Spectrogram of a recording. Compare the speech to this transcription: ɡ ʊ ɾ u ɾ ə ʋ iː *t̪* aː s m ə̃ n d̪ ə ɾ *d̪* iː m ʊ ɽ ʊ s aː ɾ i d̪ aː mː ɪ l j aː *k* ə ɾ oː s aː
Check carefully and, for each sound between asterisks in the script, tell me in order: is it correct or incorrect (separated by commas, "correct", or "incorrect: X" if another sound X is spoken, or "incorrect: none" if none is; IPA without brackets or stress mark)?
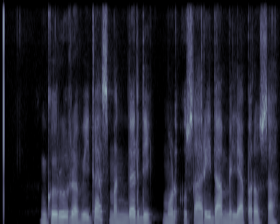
incorrect: d̪, correct, incorrect: p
